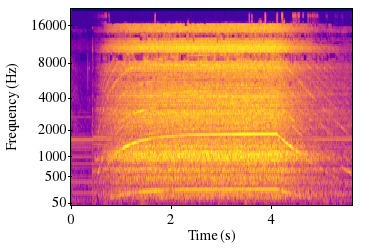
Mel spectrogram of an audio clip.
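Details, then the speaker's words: 2005 BMW 325xi (E46, M54B25) after installing a new secondary air pump, activated via scan tool: steady vacuum-cleaner whir spins up, holds even pitch, winds down; normal secondary air pump operation. "go ahead and activate it and just make sure we hear that vacuum cleaner type sound that you typically hear when those turn"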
